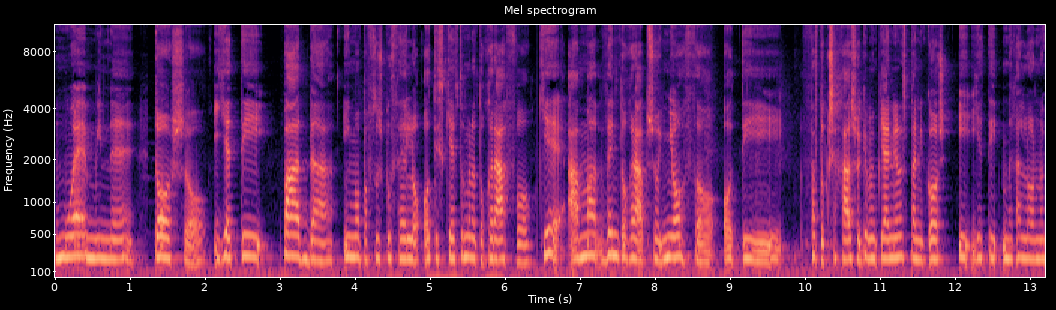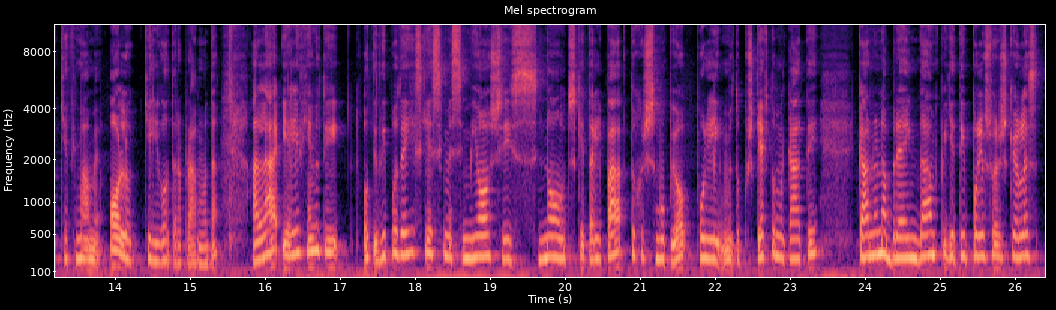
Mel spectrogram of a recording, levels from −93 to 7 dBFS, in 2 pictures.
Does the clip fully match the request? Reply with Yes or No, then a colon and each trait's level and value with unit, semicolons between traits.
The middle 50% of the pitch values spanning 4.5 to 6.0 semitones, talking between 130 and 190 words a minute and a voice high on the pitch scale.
No: average, 2.8 semitones; average, 155 wpm; high, 220 Hz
